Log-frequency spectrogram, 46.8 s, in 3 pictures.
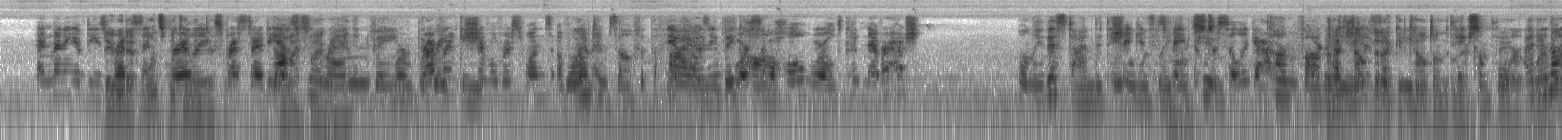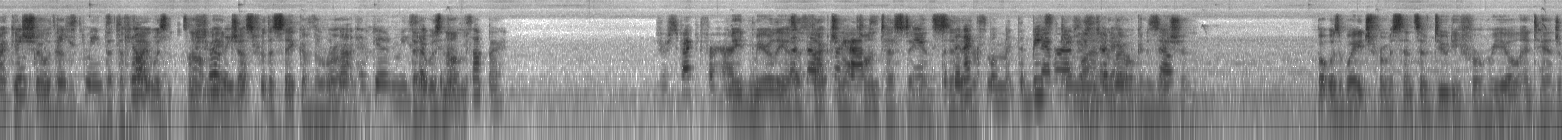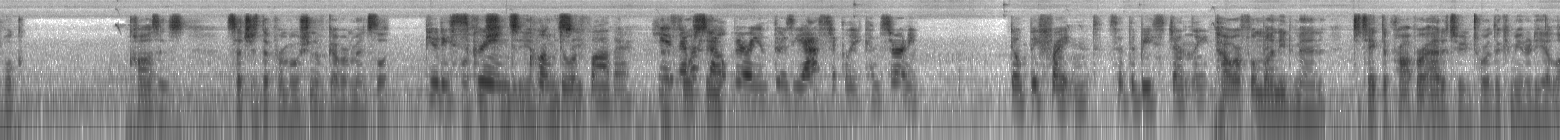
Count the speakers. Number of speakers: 3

